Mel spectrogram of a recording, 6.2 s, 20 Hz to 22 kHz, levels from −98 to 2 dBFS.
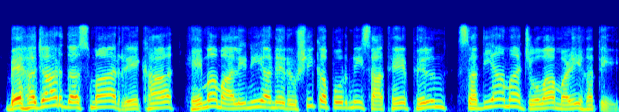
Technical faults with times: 0.00-6.20 Opus voice compression

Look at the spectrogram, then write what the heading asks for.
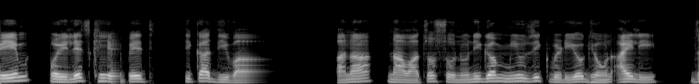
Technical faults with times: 1.01-1.22 short stall from a late packet
1.51-1.87 call audio freeze
2.39-3.39 call audio freeze

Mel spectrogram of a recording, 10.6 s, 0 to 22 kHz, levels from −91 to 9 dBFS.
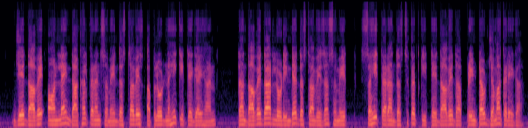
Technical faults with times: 0.00-10.56 Opus compression

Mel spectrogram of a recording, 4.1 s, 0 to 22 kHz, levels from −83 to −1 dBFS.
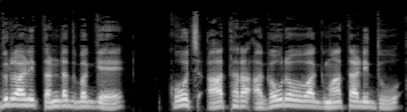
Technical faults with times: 0.00-4.08 MP3 compression
0.41 pre-echo
2.27 pre-echo
3.44-3.47 pre-echo

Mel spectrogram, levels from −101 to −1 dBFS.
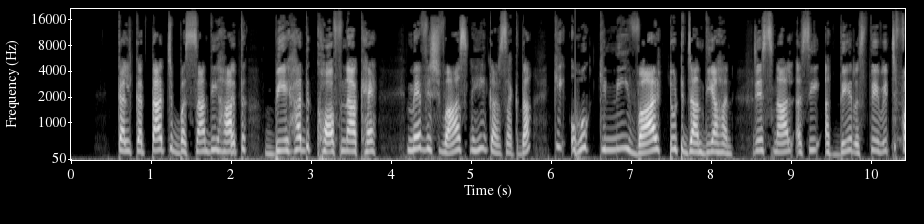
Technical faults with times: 1.97-2.01 damaged data in a compressed stream
6.30 damaged data in a compressed stream

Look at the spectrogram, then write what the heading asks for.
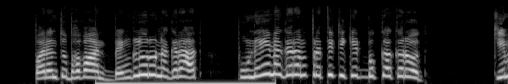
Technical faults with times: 0.96-2.75 DC step

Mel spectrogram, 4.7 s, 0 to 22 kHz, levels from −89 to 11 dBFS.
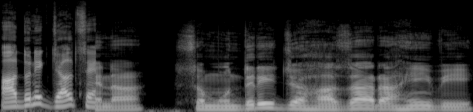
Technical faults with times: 0.95-4.74 section at the wrong speed

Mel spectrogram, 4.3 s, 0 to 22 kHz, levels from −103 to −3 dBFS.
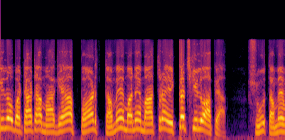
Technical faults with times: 0.00-4.28 Bluetooth LC3 compression

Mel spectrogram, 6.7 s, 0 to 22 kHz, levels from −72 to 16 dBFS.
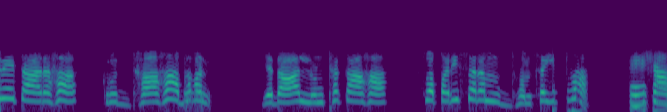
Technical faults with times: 1.82-2.09 AMR bit errors
5.53-6.67 overlap-add ripple

